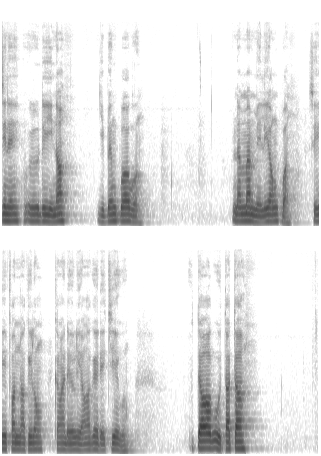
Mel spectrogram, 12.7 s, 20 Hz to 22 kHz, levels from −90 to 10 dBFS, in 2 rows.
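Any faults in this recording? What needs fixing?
Nothing stood out on listening to this speech recording, so there is nothing to fix.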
